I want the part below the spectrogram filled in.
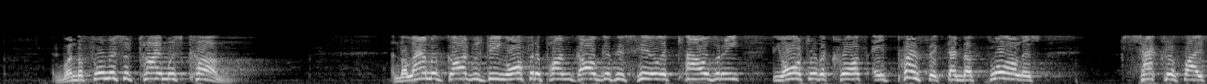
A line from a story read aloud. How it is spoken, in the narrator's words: he cried at the end with a loud voice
